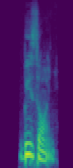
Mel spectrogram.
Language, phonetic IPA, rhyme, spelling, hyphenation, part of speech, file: Hungarian, [ˈbizoɲ], -oɲ, bizony, bi‧zony, adverb, Hu-bizony.ogg
- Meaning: 1. indeed, certainly, surely 2. surely, definitely (arguing)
